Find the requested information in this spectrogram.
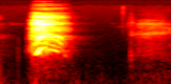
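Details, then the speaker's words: Demonstrated huff cough, taught as an alternative to chronic throat clearing: one forceful breathy 'h' blast of air kicked from the diaphragm and belly. It clears mucus without the vocal cords closing. "so what we're going to do is we're going to kick our belly we're going to kick from the diaphragm a big blast of air on an h-like sound almost as if we're wheezing it's going to sound like"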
